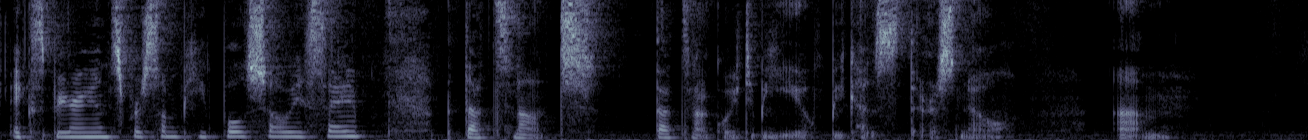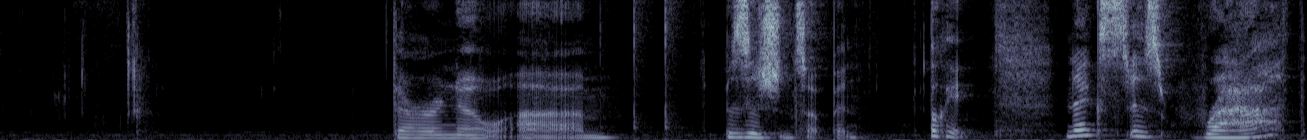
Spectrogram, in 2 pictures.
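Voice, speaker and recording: Girl doing a demon hr lady, soft asmr half whisper, blasé n polite, kinda dry corporate and teasing, bit hesitant. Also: mid-range voice. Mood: matter-of-fact, coy. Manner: hesitant, casual, dryly bureaucratic. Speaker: ASMR role-play performer. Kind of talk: soft-spoken ASMR role-play, partly whispered.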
